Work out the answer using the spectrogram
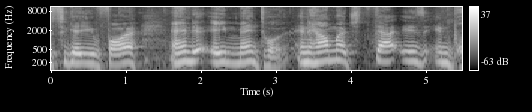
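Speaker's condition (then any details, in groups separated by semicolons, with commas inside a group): Cerebral palsy; since birth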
